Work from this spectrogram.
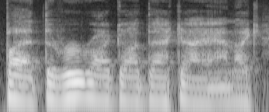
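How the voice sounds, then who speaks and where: A man's voice: on the low side, fairly even intonation, moderate pace, darkish tone, slightly rough. A man with a sore throat, chatting casually and frankly to camera as the host of a plant channel. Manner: rambling, frank, self-mocking.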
